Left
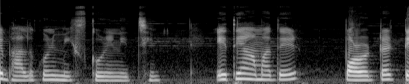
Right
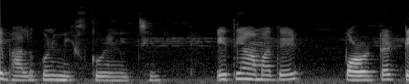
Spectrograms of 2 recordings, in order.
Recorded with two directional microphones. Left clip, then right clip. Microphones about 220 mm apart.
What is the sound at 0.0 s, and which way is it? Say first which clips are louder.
A woman's voice: left 10 dB; 35° left (ahead or behind).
